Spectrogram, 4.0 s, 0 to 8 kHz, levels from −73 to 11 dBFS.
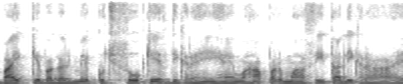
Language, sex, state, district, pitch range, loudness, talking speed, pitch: Hindi, male, Odisha, Nuapada, 130-145 Hz, -21 LUFS, 240 wpm, 135 Hz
